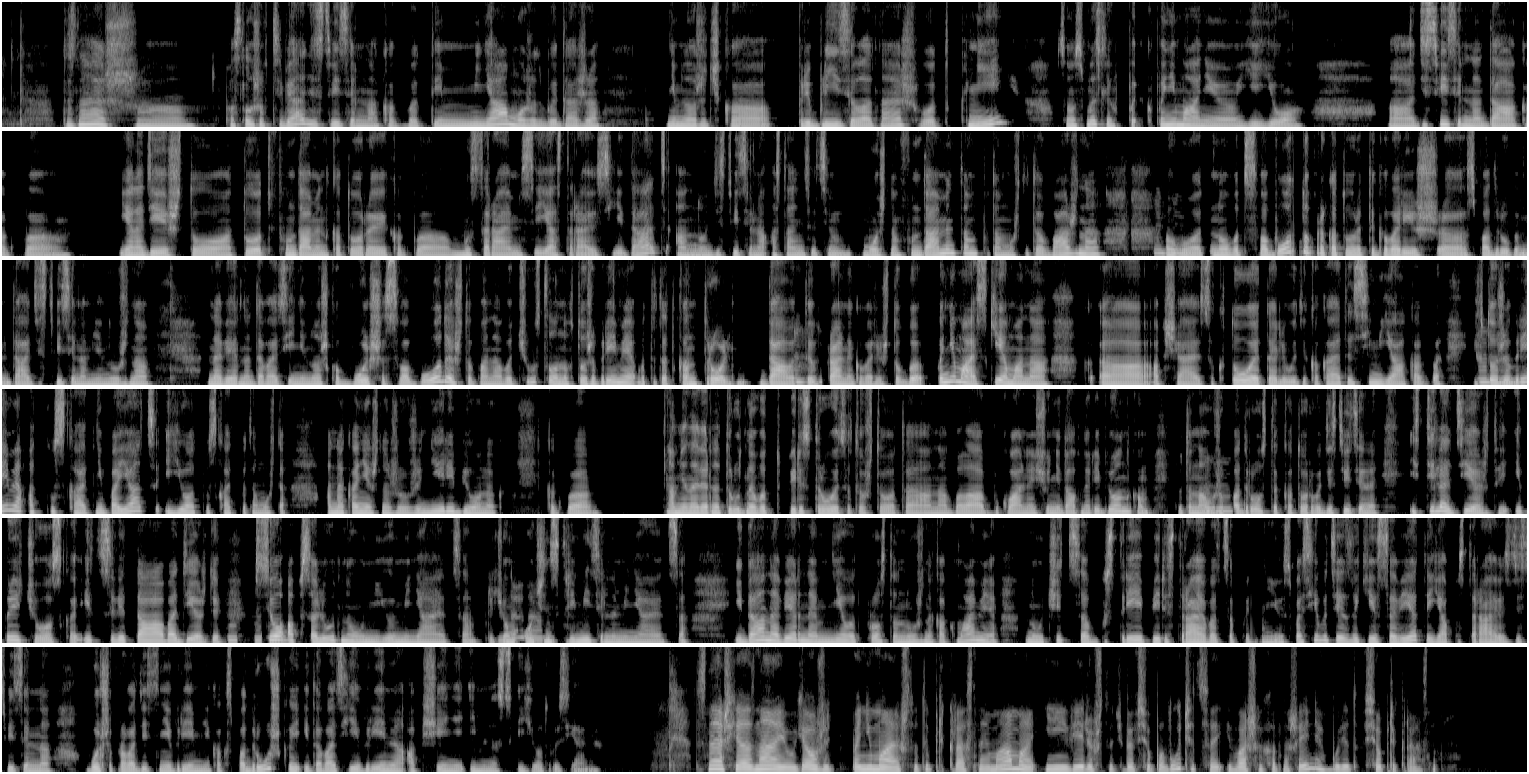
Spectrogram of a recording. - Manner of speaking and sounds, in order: other background noise; tapping
- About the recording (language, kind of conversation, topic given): Russian, advice, Как построить доверие в новых отношениях без спешки?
